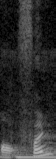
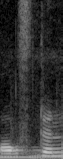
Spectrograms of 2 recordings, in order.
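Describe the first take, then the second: First: The t sound is silent. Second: The t sound is pronounced. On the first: This is the common pronunciation. "Commonly പറയുന്ന pronunciation ആണ് ഓഫൺ" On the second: Some people say it this way. "ചിലർ ഓഫ്റ്റൺ എന്നും പറയും, അതും കുഴപ്പമില്ല"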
